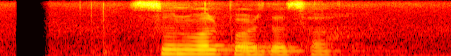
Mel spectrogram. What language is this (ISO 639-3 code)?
nep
